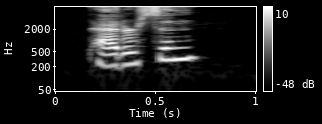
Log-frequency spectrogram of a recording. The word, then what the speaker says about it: Patterson: Patterson, PATTERSON.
